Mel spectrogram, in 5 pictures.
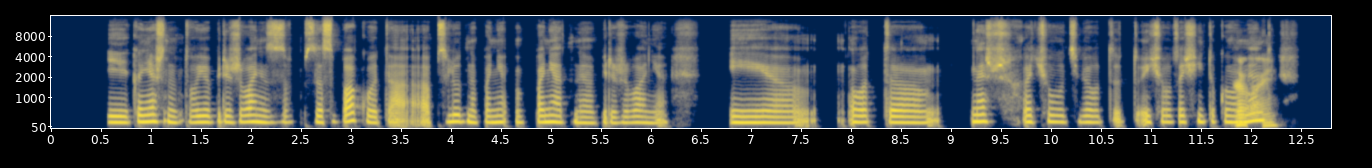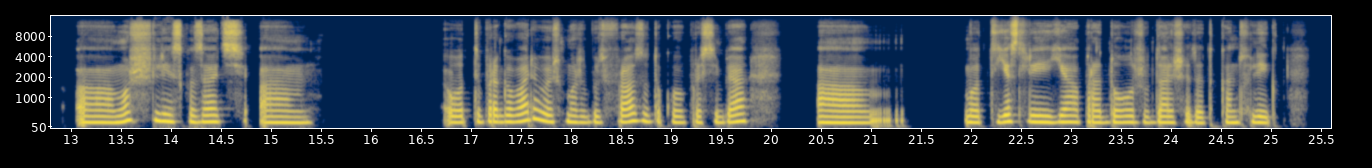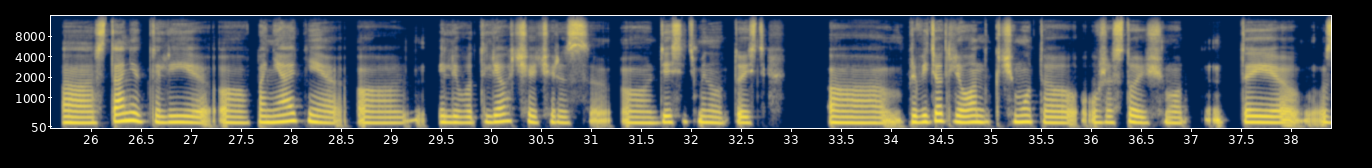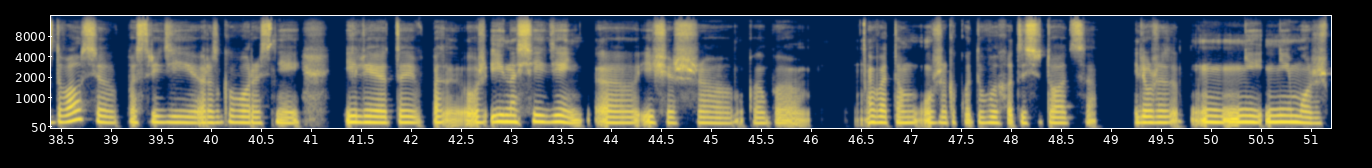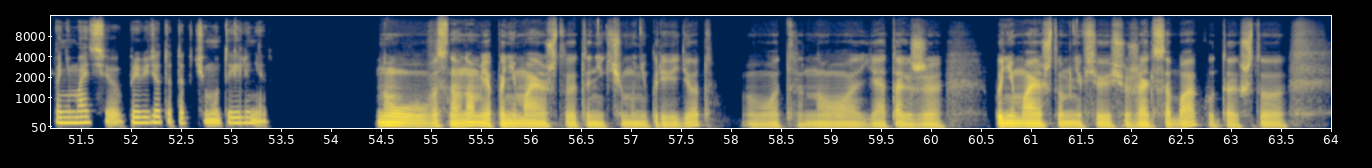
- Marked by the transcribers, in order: grunt
- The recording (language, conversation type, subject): Russian, advice, Как вести разговор, чтобы не накалять эмоции?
